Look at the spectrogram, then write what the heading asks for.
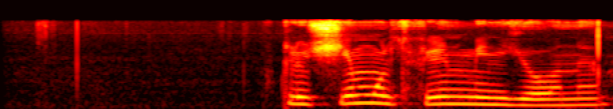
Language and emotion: Russian, neutral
